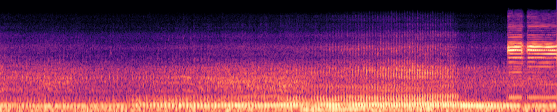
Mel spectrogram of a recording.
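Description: Car engine and road noise heard from inside the cabin while driving among motorcycles. The engine note climbs steadily for a few seconds, then drops away, and a brief high-pitched tone sounds near the end.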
